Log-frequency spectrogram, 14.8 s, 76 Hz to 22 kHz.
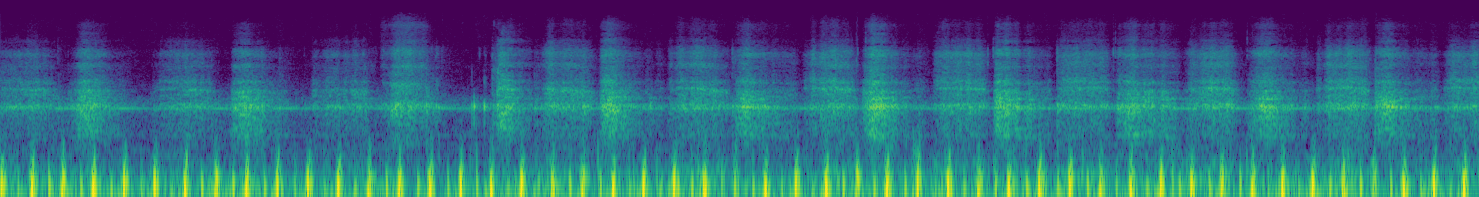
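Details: Heart rate rising to about 100 a minute during a 3.5-minute squat challenge: fast, regular heartbeat with heavy breathing over it.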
